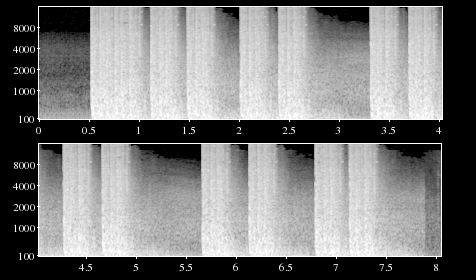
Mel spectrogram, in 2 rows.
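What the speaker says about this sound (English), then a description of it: "The M16 is definitely harder to control the burst fire, though." Rapid M16 burst fire in PUBG, four quick groups of about three to four sharp shots each, loud and close with short gaps between bursts.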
